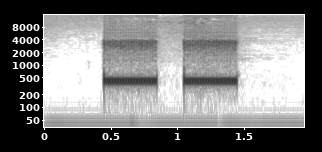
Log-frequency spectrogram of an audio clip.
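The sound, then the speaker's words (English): Telephone ringing tone while placing an automated call: two steady, low, slightly buzzy tone bursts of equal length, separated by a brief gap, then silence. “So do you want to take the honours and do this robo call? Yeah, all right. Okay, let's call Barnaby Joyce now.”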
